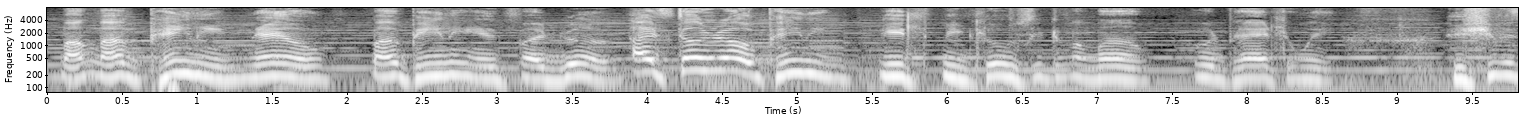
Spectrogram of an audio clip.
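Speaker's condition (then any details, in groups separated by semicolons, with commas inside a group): Cerebral palsy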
